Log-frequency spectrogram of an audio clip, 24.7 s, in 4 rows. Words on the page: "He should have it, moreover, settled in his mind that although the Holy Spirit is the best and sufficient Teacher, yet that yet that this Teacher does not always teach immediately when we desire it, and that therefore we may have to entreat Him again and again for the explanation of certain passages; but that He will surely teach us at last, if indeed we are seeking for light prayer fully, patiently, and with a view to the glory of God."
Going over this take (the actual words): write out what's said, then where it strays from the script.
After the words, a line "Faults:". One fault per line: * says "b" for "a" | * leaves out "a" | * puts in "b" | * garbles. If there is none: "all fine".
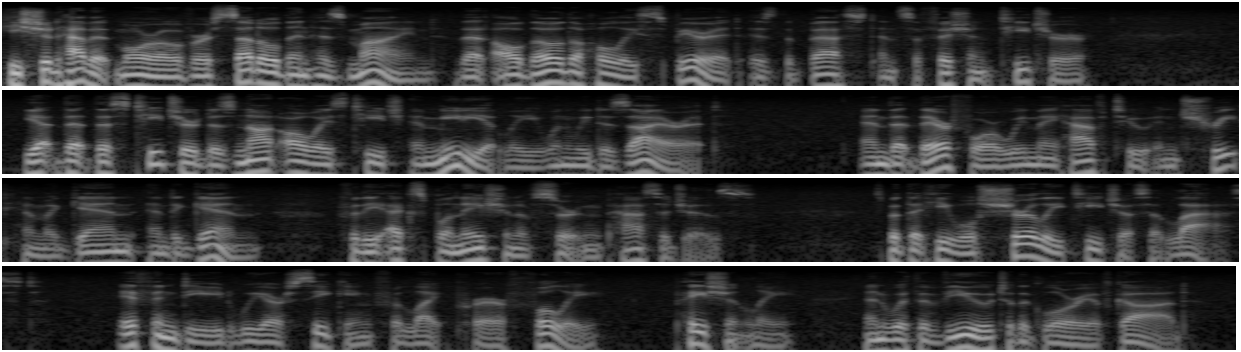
"He should have it, moreover, settled in his mind that although the Holy Spirit is the best and sufficient Teacher, yet that this Teacher does not always teach immediately when we desire it, and that therefore we may have to entreat Him again and again for the explanation of certain passages; but that He will surely teach us at last, if indeed we are seeking for light prayer fully, patiently, and with a view to the glory of God."
Faults:
* leaves out "yet that"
